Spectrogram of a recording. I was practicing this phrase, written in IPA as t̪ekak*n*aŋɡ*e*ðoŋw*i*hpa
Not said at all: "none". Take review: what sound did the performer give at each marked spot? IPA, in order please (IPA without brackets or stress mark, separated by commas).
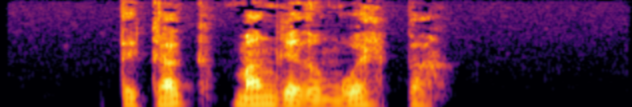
m, e, e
